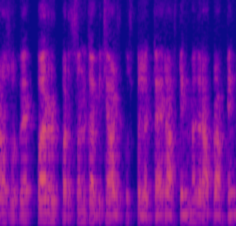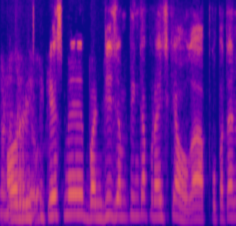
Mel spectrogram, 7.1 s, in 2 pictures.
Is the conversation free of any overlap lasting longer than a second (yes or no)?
yes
